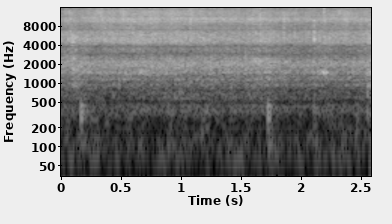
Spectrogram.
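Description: Food cooking in a pan on a gas stove gives off a continuous, even sizzle, close and fairly loud, with no voices.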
